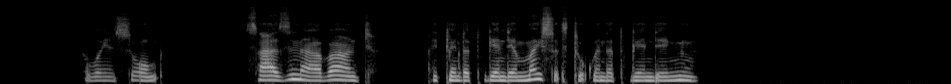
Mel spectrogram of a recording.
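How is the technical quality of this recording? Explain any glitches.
The recording has one glitch. At about 1.41 s the microphone volume is stepped up: the capture software judged the input too quiet and raised the device gain in a single jump of about 7 dB. Both the voice and the room background get louder at the same instant, so the change sounds like an abrupt lift rather than someone speaking up. On a waveform the envelope widens suddenly at that point, and on a spectrogram every band brightens at once, including the noise floor.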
